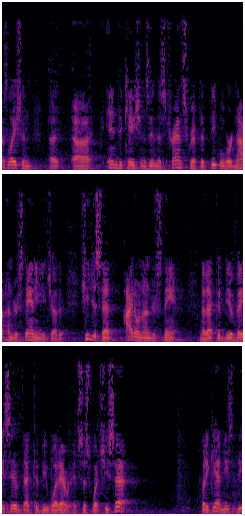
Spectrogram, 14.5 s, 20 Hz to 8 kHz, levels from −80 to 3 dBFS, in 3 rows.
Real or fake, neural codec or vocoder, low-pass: real; none; 7.2 kHz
